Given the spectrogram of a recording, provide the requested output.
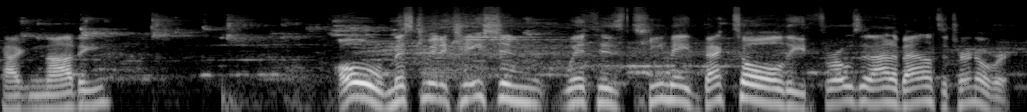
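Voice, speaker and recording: A man with a somewhat high voice calls a basketball game play by play. He is in a gym, with clear ambient noise and ball bounces behind him. It is a live radio-style sports commentary. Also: lively intonation, a little slow. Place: at courtside in an indoor gymnasium.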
